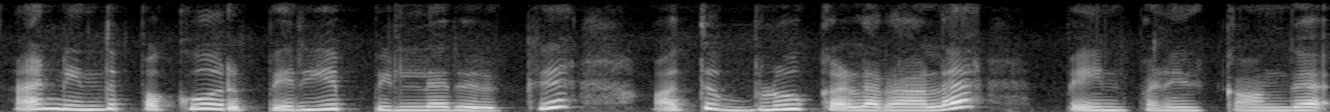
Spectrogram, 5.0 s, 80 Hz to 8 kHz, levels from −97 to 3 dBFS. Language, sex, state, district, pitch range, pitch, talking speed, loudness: Tamil, female, Tamil Nadu, Nilgiris, 225-330 Hz, 255 Hz, 145 wpm, -17 LUFS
